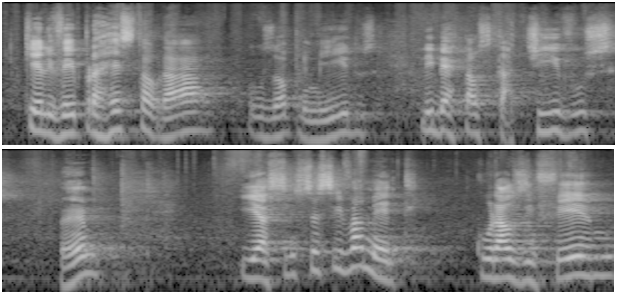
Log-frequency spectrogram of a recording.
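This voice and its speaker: Speaking at a fairly slow pace with long, frequent pauses, a man uses a high pitch and ordinary pitch variation against noticeable background noise. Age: 60s. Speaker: pastor. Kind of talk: bible class teaching. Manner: halting, frequent self-corrections; interactive, question-and-answer with audience.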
